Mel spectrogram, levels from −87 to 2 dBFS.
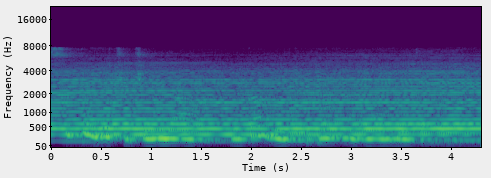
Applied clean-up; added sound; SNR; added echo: none; Bowed string instrument; -1 dB; reverberation time 0.9 s.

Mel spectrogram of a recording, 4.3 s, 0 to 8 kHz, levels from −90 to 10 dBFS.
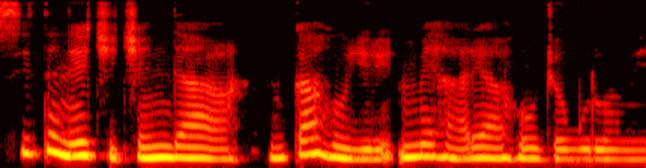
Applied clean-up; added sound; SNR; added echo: none; none; none; none.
